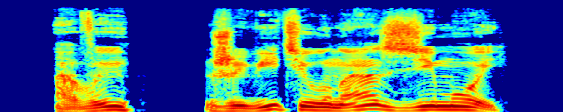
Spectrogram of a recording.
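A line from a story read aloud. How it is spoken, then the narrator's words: Trembling, near tears, child. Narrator (Russian): проговорил Митя, еще больше нахмуриваясь и слегка дрожащим голосом, потому что ему было уже до слез жалко кукушку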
